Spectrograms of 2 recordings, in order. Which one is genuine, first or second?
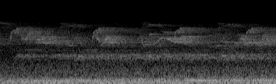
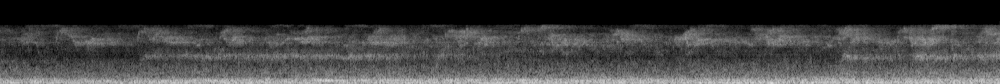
first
